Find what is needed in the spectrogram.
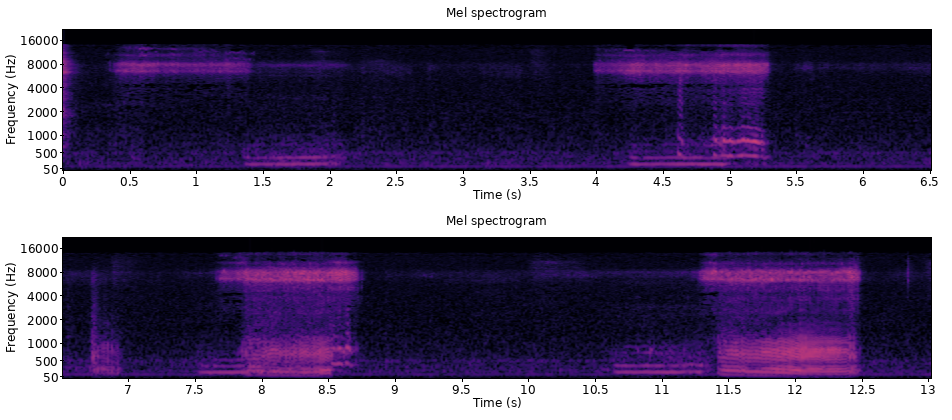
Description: Our Baby Frenchie--Channa, Snoring Like Crazy.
